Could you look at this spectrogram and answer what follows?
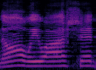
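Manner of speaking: put-on, high-pitched Mexican accent.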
